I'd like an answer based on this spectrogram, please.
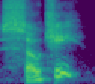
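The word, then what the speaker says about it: Xochitl: of her name is x-o-c-h-i-t-l but apparently it comes out to sochi so sochi gomez that's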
